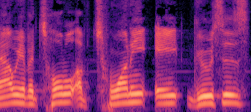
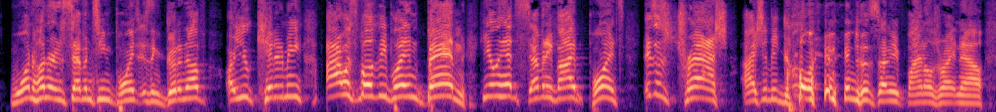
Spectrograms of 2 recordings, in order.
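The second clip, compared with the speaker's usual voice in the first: higher and louder furious rant; full Hulk rant; 6 semitones higher, 4 dB louder than usual. Acted. Fantasy player ranting at his loss, loud and furious. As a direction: yell it out like a fantasy loser losing it. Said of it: "I'm in a full Hulk rant".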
